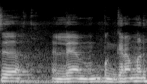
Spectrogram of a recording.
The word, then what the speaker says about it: grammar: Pronunciation के बारे में अगर हम बात करें तो हम इसको ग्रामर बोलते हैं। क्या बोलते हैं? ग्रामर। एक्चुअली होता है इंग्लिश ग्रामर। ग्रामर आर है वो साइलेंट है, क्योंकि आर से पहले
